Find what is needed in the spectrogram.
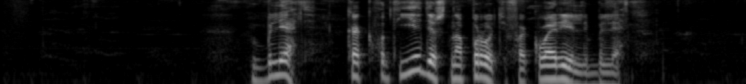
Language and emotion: Russian, angry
